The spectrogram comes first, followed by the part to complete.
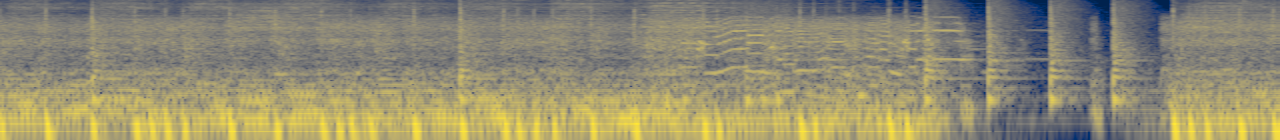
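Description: Live heavy metal band playing loud: distorted electric guitars over fast, dense drums. A little after three and a half seconds a guitar line climbs in pitch. About five seconds in, the band drops out into a few short, sharp stabs with gaps between, then comes back in at full volume.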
